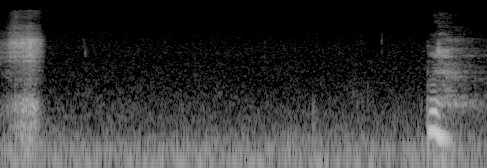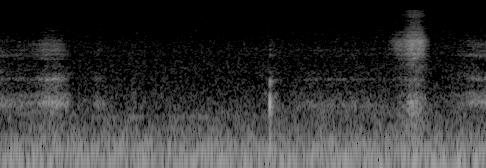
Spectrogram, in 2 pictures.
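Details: Several soft, breathy sneezes a few seconds apart against quiet room hum, after taking a tiny amount of chhinkni powder for a stuffy nose; induced sneezing.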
